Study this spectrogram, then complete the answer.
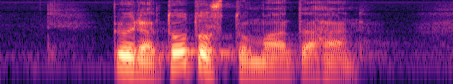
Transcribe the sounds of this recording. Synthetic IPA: pyːɾænt̪ut̪ust̪umɑːnt̪æhæn

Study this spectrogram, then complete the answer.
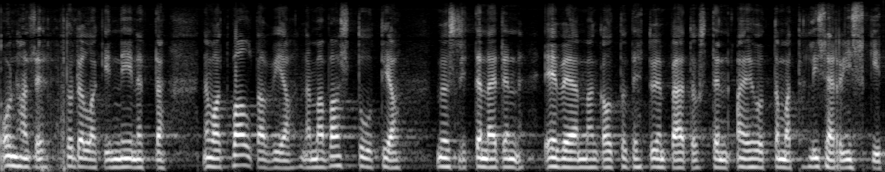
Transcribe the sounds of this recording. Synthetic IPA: ʔonhɑnset̪odelːɑkinniːnet̪ːæ | næoɑt̪ʋɑlt̪ɑʋiɑnæmæʋɑst̪uːt̪jɑ | myøssit̪ːennæit̪enʔeːʋeæmːæŋkɑut̪ːɑt̪eht̪yempæːt̪økst̪enʔɑihoːt̪ːɑmɑt̪lisæriskit̪

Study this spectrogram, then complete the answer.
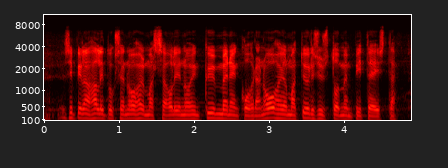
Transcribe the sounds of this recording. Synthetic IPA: sipilɑhɑlːit̪uksenohjelmɑsːɑolinoiŋkymːeneŋkohɾɑnohjelmɑt̪yølːˑisyːst̪oimempit̪eist̪æ

